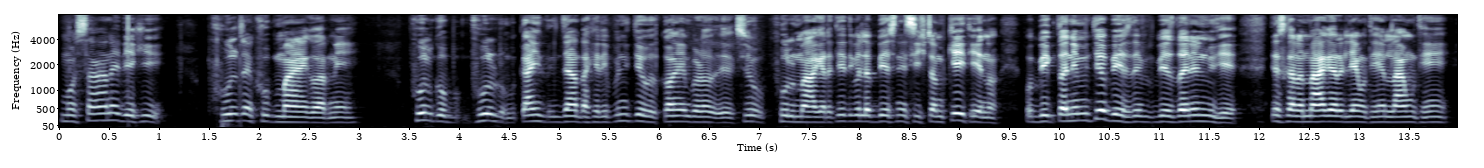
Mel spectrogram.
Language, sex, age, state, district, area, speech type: Nepali, male, 60+, West Bengal, Kalimpong, rural, spontaneous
